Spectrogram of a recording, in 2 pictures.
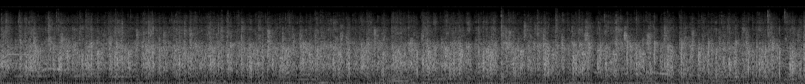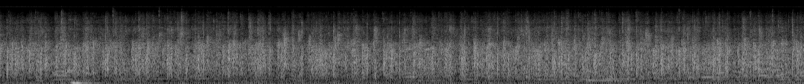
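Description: An audience applauds steadily in a room.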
